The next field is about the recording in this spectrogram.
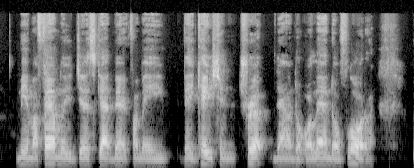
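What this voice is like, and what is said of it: Sick, under-the-weather voice. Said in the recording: “I don't know if you can see in my face or hear it in my voice, but I'm a little bit under the weather”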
